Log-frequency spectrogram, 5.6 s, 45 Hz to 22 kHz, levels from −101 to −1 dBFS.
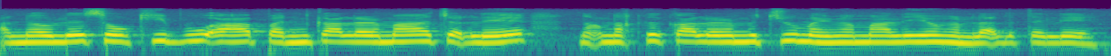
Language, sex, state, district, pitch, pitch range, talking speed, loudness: Wancho, female, Arunachal Pradesh, Longding, 220 Hz, 210-235 Hz, 215 wpm, -12 LUFS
